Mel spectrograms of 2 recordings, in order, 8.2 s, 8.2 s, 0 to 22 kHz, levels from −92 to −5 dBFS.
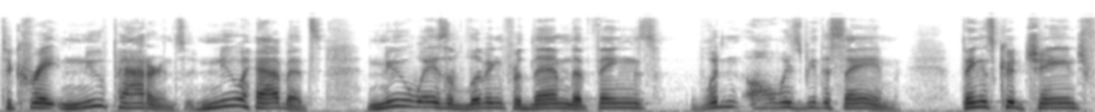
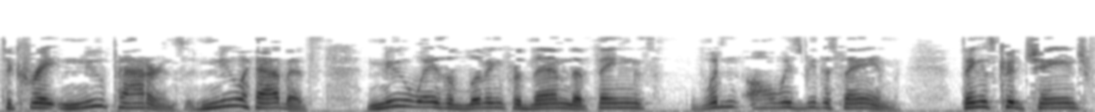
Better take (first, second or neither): first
